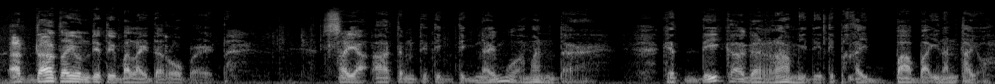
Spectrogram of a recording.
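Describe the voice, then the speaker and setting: A man playing a stern, domineering middle-aged father in an audio drama, forceful in his delivery. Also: low-pitched, very animated, a little slow, husky, heavily acted. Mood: stern warning. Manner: scolding, forceful.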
